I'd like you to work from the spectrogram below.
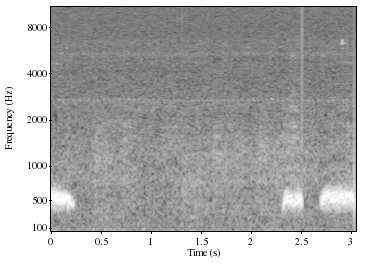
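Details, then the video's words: Spotted dove cooing to stimulate other doves: a low, hoarse coo note opens, then a long quiet gap before two more mellow coo notes close the phrase. "Chim Cu Gáy Thúc Gù. Kích Mồi.Kích Bổi Cay Cú"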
